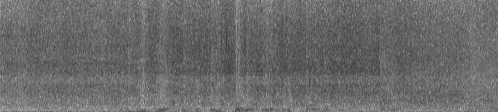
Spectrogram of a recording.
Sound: water burbling

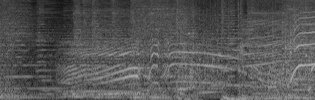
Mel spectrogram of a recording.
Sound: mooing

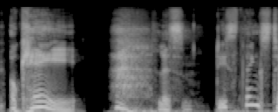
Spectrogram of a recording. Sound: sighs

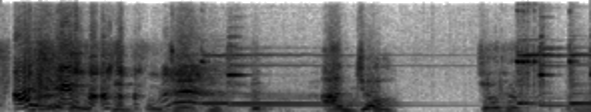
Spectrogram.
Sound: door Bell

